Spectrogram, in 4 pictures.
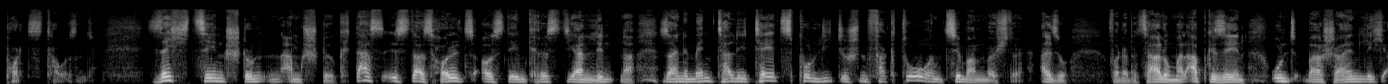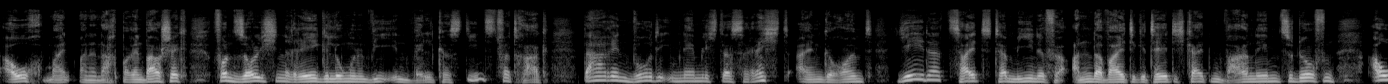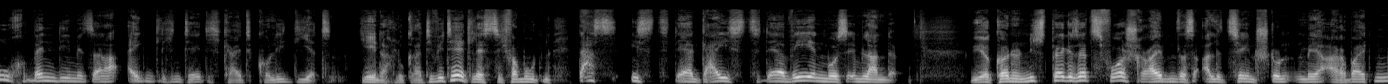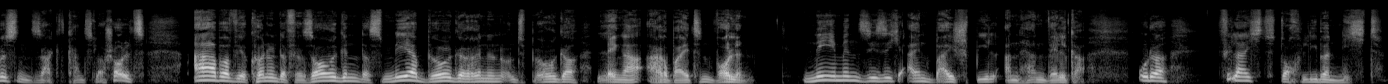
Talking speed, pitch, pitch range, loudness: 130 wpm, 130 Hz, 115-155 Hz, -23 LUFS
